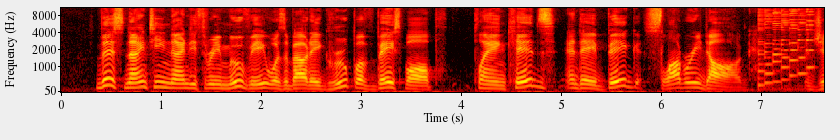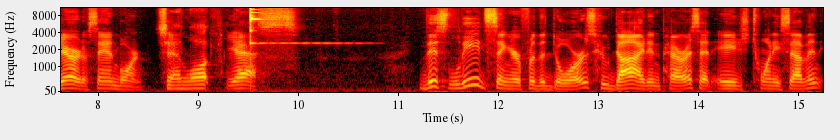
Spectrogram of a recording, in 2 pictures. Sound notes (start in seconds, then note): 6.7 player buzzer; 9.5 ding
